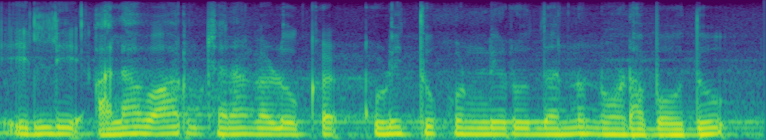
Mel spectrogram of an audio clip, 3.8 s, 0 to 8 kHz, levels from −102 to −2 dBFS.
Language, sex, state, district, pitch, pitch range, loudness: Kannada, male, Karnataka, Bangalore, 130 Hz, 130-135 Hz, -15 LUFS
